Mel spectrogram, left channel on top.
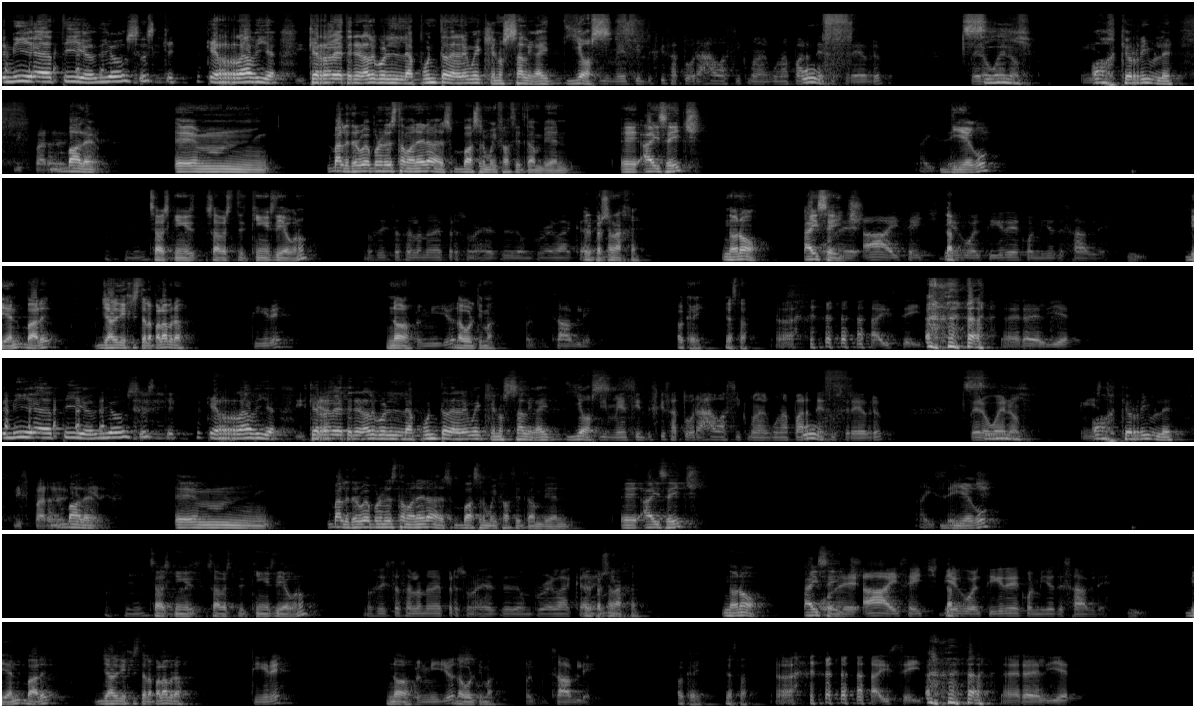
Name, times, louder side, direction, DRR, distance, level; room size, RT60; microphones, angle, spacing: voice 1, 0.0-1.7 2.0-6.4 8.0-8.4 9.6-10.3 10.9-12.9 13.6-14.6 15.2-17.6 18.1-18.9 21.3-21.8 25.3-26.9 29.6-30.2 31.0-31.4 31.9-32.4 33.3-33.4 35.1-35.2 35.7-36.2 36.7-37.6 39.6-39.9 40.3-40.7 42.6-43.2 45.0-45.6, left 4 dB, 70° left, 0.9 m, -29 dB
voice 2, 1.3-2.0 2.9-3.3 6.0-8.8 9.3-9.4 9.7-10.2 10.8-11.1 12.0-12.9 21.1-21.8 25.1-25.7 27.5-30.0 32.0-34.9 38.3-38.6 39.9-40.5 41.0-41.7 43.5-45.1 45.7-46.4, right 3 dB, 65° right, 1.2 m, -41 dB
24.5 x 15.5 x 3.0 m
head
